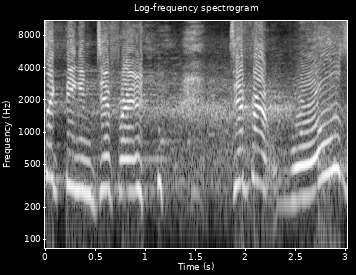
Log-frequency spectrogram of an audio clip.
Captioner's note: audience laughs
